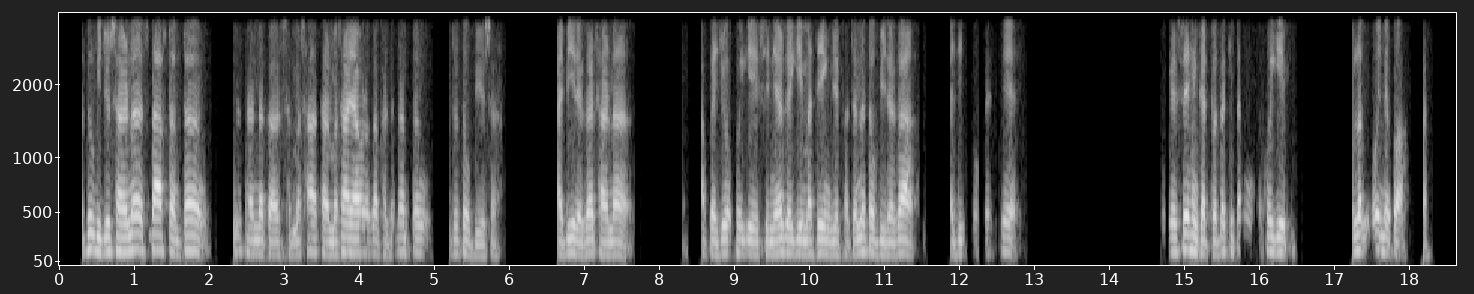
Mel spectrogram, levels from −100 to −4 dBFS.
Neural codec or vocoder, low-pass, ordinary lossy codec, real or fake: none; 3.6 kHz; none; real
